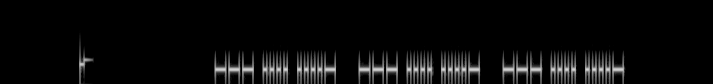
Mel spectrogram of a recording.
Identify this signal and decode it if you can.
Morse code, heard as a keyed tone, about 34 wpm, 700 Hz. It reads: OH4 OH4 OH4
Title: Callsign Prefixes for Top 25 DXCC - Repeated 3x - 35wpm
